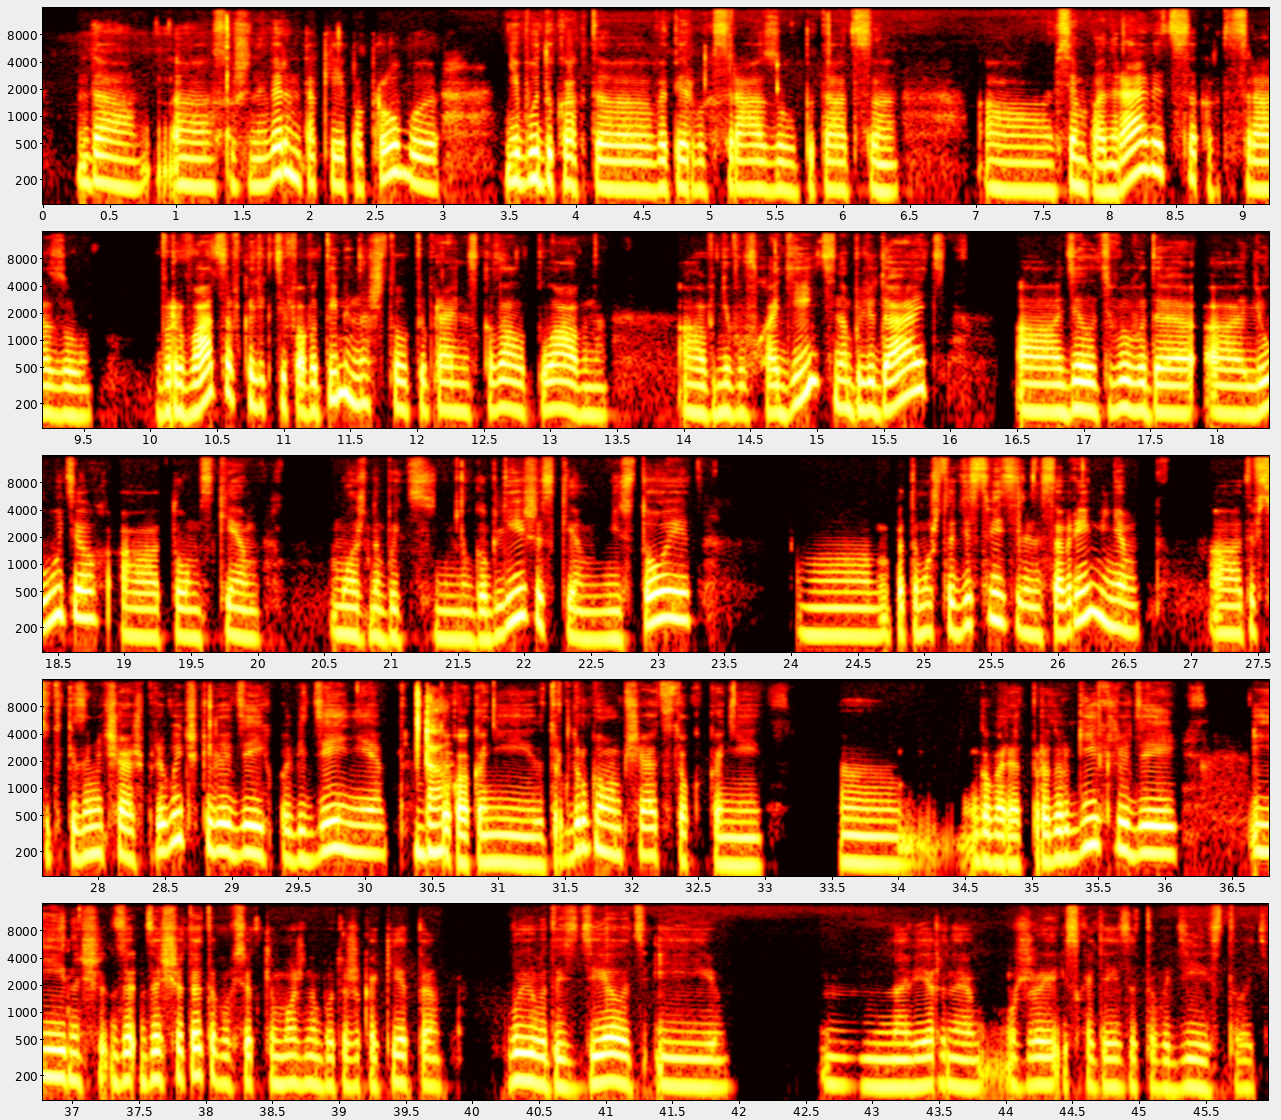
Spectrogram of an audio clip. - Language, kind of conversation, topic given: Russian, advice, Как мне сочетать искренность с желанием вписаться в новый коллектив, не теряя себя?
- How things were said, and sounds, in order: tapping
